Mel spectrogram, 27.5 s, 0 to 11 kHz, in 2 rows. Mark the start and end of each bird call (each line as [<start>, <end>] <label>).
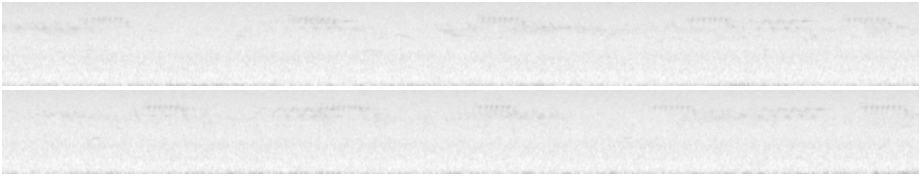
[0.00, 27.03] Mountain Chickadee (Poecile gambeli)
[0.93, 2.03] Mountain Quail (Oreortyx pictus)
[5.03, 6.43] Mountain Quail (Oreortyx pictus)
[5.13, 8.13] Olive-sided Flycatcher (Contopus cooperi)
[10.63, 13.03] Hermit Warbler (Setophaga occidentalis)
[14.33, 15.73] Mountain Quail (Oreortyx pictus)
[17.43, 19.73] Yellow-rumped Warbler (Setophaga coronata)
[22.43, 23.83] Mountain Quail (Oreortyx pictus)
[23.53, 27.43] Yellow-rumped Warbler (Setophaga coronata)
